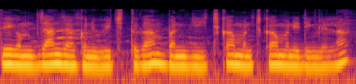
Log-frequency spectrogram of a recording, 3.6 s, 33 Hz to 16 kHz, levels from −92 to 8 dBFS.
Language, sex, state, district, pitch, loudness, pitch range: Wancho, male, Arunachal Pradesh, Longding, 135 Hz, -13 LUFS, 125-145 Hz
